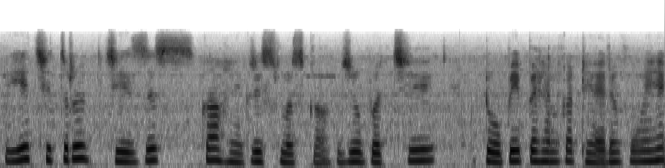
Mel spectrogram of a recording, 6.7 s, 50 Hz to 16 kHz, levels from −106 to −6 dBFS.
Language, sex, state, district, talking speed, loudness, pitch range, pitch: Hindi, female, Maharashtra, Dhule, 115 wpm, -16 LUFS, 205-240 Hz, 220 Hz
